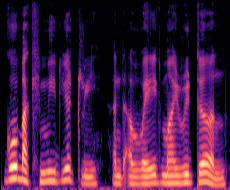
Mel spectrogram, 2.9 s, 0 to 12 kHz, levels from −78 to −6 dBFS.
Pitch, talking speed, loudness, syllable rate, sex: 145 Hz, 145 wpm, -19 LUFS, 5.0 syllables/s, male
